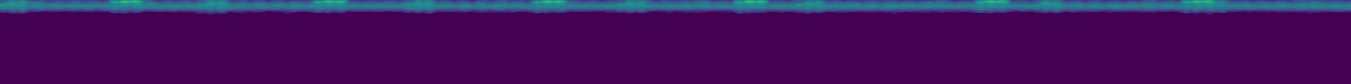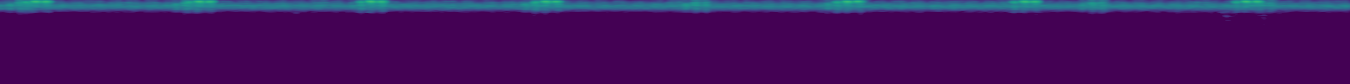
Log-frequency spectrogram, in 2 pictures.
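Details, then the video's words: Night chorus of crickets under a starry sky: a continuous thin, high trill with regular sharper chirps rising above it about every second, some fifteen in all, over a quiet background. "Night Crickets Sound"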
